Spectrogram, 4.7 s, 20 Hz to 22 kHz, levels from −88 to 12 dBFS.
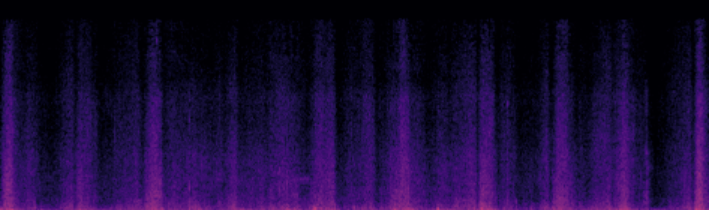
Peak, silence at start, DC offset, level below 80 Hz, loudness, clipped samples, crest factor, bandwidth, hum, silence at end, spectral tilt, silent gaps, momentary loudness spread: -26 dBFS; 0 s; under 0.1%; -56 dBFS; -49 LUFS; under 0.1%; 22 dB; over 20 kHz; none; 0 s; -4 dB/octave; none; 5 LU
